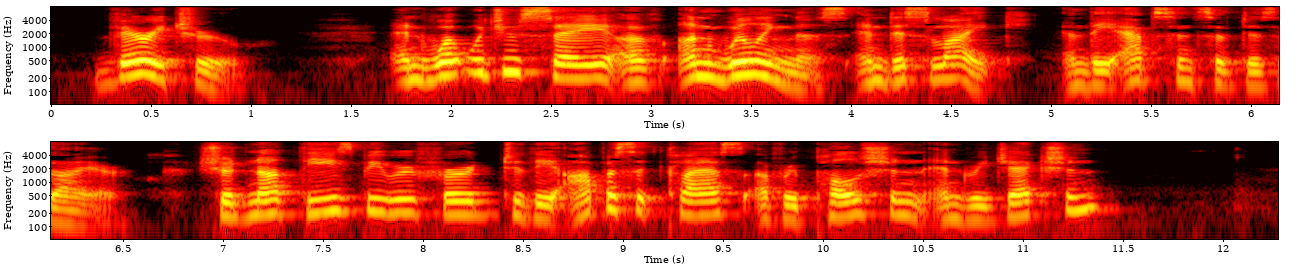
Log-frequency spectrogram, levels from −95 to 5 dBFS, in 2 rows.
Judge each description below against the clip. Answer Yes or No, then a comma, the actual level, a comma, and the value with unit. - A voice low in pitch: No, high, 190 Hz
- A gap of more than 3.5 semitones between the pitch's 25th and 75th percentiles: Yes, wide, 5.4 semitones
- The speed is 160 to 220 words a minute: No, average, 140 wpm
